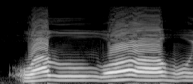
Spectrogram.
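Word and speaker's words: والله: Lanjutnya, wallahu yakhtassu bi rahmatihi man yasha. Pada lafal wallah hati-hati jangan menebalkan wanya, tapi dia tipis. Wallah baru Allahnya tebal.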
